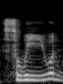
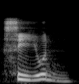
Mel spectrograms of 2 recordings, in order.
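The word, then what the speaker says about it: 쉬운: E saya ngerti ya kalau di sini tulisannya kan Swi gitu ya tapi eh saya gak pernah sih dengar orang-or banyak Swi kayak gitu enggak pernah swiun gitu ya atau spko gitu dengarku sih siun sipko gitu aja ya bacanya Makanya kalau orang Korea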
